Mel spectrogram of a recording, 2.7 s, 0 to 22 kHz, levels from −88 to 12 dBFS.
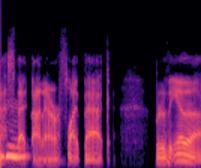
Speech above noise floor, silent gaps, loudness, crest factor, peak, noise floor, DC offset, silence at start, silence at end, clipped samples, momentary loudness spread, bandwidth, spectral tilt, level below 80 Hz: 32 dB; 1.97-2.03 s; -18 LUFS; 16 dB; -2 dBFS; -49 dBFS; under 0.1%; 0 s; 0 s; under 0.1%; 17 LU; 9.2 kHz; -6 dB/octave; -50 dBFS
